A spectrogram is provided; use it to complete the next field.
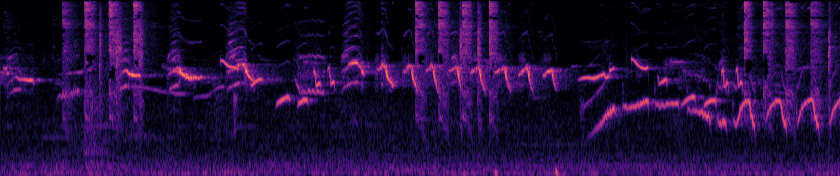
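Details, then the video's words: A white-rumped shama gives a spirited many-voiced song, a string of rapid rising whistles repeated about twice a second, interwoven with clicks, then a lower looping whistled series. "Kích chòe lửa hót nhiều giọng hay"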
